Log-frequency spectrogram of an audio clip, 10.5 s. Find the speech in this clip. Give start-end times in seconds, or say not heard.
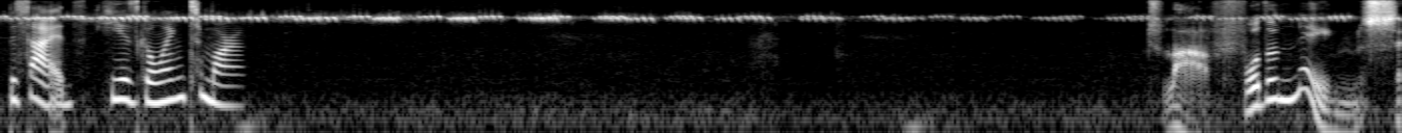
0.0-1.9, 8.7-10.4.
